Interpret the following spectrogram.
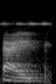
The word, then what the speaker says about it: tight: Rule number 3 में, यदि किसी वर्ड के लास्ट में GHT आए तो GH दोनों साइलेंट रहते हैं। G और H दोनों साइलेंट रहते हैं, लेकिन T बोली जाती है। आइए कैसे बोली जाती है, एग्जाम्पल लिखा हुआ है TIGHT। तो TIGHT, ये G और H ये दोनों जो वर्ड हैं, G और H ये दोनों नहीं बोले जाएंगे। TIGH को साइलेंट रखना छुपा करके, तो बन गया टाइट, क्या बन गया, टाइट।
